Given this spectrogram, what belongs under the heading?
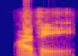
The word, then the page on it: RV: American English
